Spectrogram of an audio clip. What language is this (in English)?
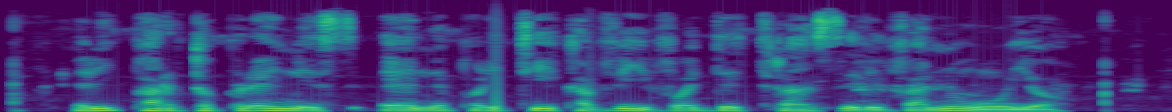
Esperanto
